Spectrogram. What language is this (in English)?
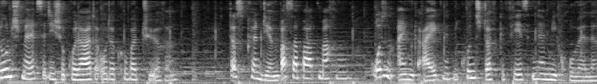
German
